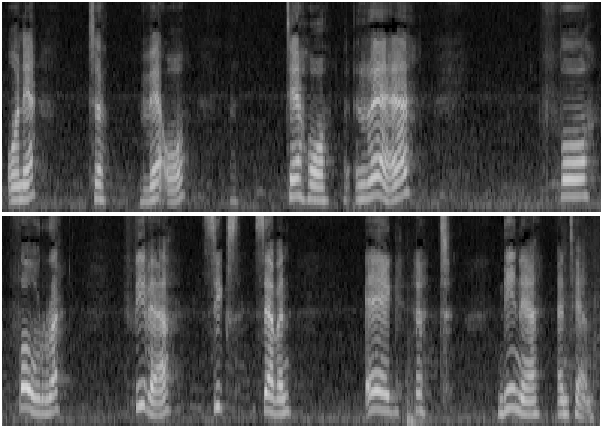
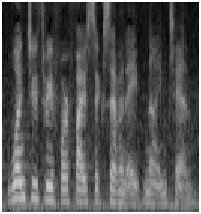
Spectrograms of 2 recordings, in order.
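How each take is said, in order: First: It is said with a Finnish accent. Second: It is said with a plain English accent.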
